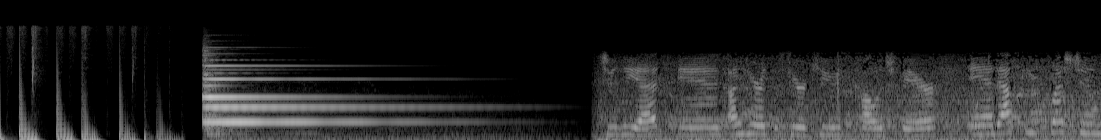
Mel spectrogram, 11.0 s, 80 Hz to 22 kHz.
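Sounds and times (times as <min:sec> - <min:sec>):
bell-like chime ringing: 0:02.0 - 0:05.6.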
